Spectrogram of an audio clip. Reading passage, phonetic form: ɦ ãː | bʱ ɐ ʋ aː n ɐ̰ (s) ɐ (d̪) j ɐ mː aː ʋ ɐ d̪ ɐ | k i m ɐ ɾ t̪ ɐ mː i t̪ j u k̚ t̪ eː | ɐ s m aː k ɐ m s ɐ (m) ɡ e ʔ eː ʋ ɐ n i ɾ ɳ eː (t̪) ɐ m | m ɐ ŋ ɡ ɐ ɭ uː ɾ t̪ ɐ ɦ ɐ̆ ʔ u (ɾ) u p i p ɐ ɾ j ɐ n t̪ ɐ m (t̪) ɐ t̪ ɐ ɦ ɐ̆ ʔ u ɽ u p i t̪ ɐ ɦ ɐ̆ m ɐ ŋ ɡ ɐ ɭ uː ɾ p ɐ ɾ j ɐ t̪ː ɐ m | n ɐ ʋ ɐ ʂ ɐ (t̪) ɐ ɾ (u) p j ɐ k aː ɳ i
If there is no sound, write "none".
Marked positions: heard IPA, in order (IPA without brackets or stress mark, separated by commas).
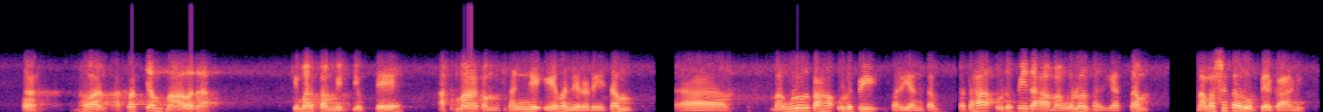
s, t̪, ŋ, t̪, ɽ, t̪, t̪, uː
